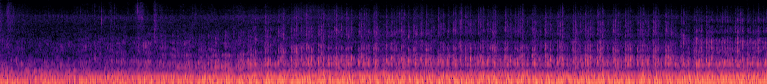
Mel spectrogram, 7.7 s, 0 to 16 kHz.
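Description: A truck with a cammed Gen V LT V8 idles nearby, its loud, rough exhaust carrying a steady, lopey chop that continues evenly throughout.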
